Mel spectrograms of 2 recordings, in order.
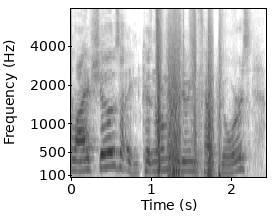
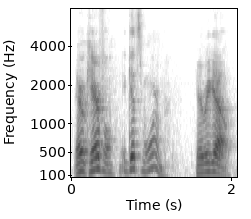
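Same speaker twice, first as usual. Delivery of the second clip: usual speaking voice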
